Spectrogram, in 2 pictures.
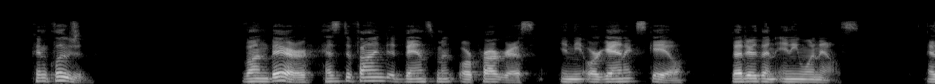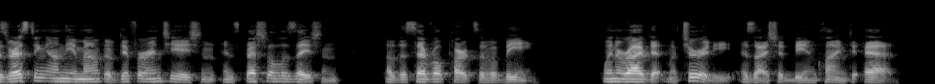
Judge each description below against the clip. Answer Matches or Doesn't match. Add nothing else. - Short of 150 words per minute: Matches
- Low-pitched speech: Matches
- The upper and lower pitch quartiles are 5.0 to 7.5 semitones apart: Doesn't match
